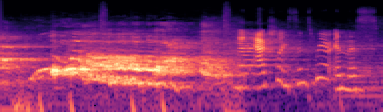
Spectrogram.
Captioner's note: laughs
